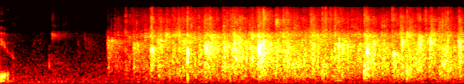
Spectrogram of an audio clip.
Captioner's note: audience applauds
